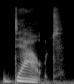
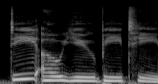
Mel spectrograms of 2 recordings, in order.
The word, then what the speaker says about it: doubt: The same thing happened with the word doubt. D-O-U-B-T, doubt. The B is silent.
